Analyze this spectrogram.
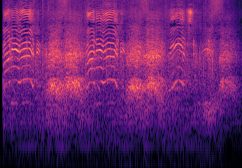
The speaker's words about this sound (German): Diese Rufe hört man seit einem Jahr auf den Straßen Brasiliens.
